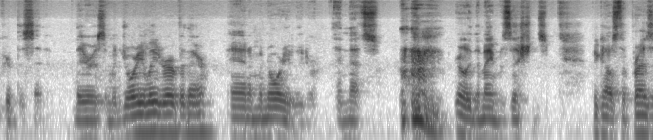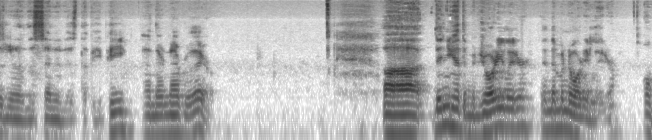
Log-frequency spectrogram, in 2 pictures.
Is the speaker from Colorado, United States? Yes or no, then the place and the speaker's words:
no; Florida, United States; now in Georgia, United States; I'm from Florida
